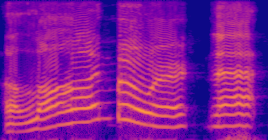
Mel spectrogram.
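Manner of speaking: high, loud, slow punchline; drawn-out punchline. Acted. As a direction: stretch the punchline out big. Delivers the joke's punchline.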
